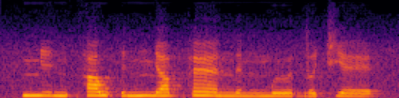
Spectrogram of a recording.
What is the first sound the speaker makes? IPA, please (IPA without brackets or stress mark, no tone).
ɲ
